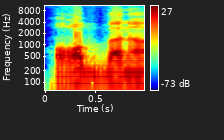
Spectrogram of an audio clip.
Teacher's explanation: را کو موٹا ادا کریں گے، نون پہ مد جائز ہے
